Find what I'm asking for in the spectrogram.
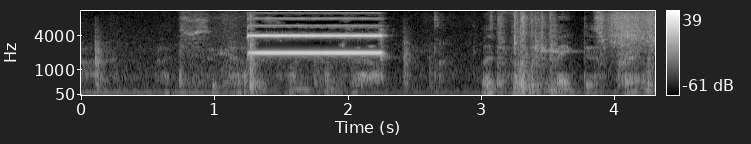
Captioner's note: machine beeps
